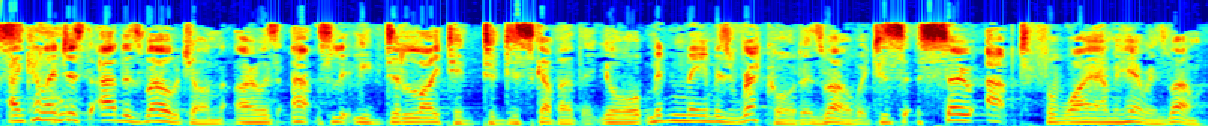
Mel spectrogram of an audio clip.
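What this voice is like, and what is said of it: Noticeable non-local accent. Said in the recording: “I love the accent, which makes it even more mysterious”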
